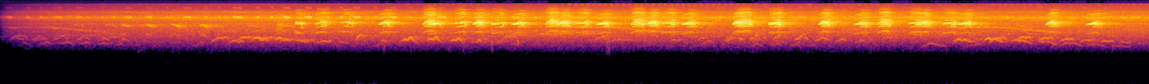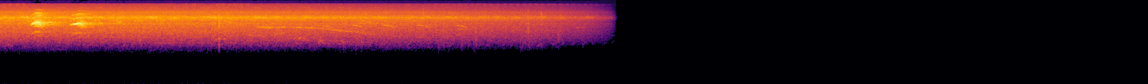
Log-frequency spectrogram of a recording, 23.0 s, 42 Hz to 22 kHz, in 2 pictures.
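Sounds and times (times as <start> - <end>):
kingfisher bird calls: 2.1 - 12.6.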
